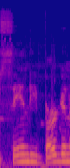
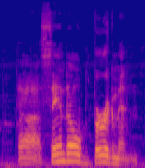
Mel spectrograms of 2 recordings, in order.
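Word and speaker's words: Sandahl Bergman: Sandy Bergen or something like that? Sandal Bergman.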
